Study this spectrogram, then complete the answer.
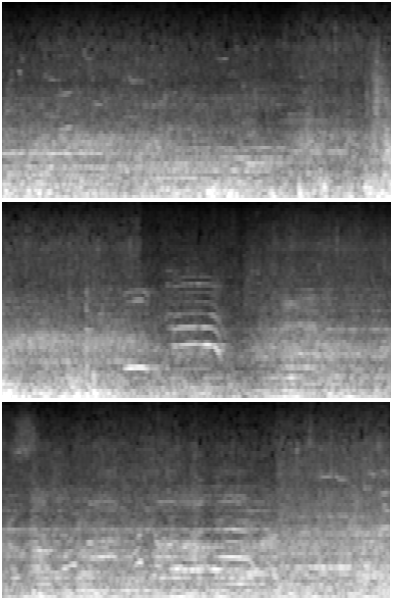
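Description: Heavy rain roars steadily in a thunderstorm scene from the Indian film Notebook, with low thunder rumbling beneath, a dull boom near the middle, and faint tonal calls or music drifting over the downpour.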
